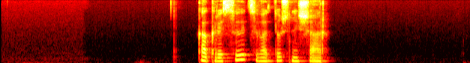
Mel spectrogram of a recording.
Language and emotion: Russian, neutral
